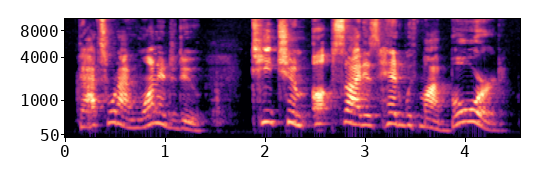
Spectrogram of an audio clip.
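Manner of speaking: ordinary delivery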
